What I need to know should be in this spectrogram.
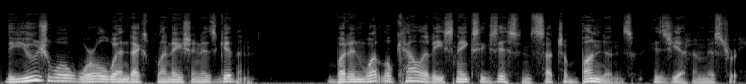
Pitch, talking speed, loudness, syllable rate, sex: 115 Hz, 145 wpm, -17 LUFS, 5.4 syllables/s, male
